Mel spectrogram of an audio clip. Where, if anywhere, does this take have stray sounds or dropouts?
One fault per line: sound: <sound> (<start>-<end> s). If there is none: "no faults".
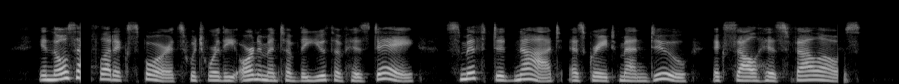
sound: dropout (0.8-0.9 s)
sound: dropout (8.4-8.4 s)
